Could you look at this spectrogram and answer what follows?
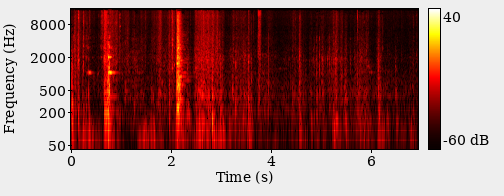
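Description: Two sharp knocks about a second and a half apart, then a short rustle and scattered light clicks and taps.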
